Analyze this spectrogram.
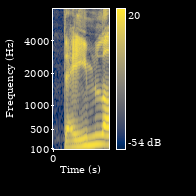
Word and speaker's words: Daimler: It's more of a German thing to refer it, but like that's genuinely something that I pronounce again in German. Daimler. Because Daimler, I think it would be if I pronounce it more in the English way.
